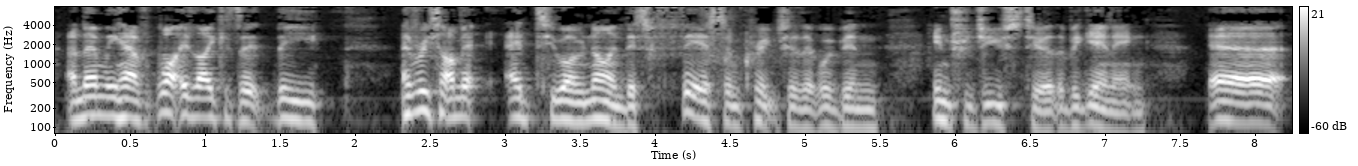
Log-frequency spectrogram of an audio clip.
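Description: A man's voice: medium pitch, normal speed, a little mellow. A man co-hosting a casual film podcast, talking with many fillers and small laughs. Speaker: podcast co-host.

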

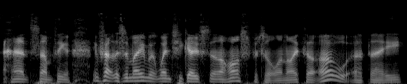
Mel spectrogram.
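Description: A man's voice: mid-range voice, expressive, quick pace, pushed and bright, no echo, low-quality recording. A man talking through film criticism off the cuff, reflective and hesitant, often qualifying what he says. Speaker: film discussion podcast host. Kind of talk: unscripted film criticism discussion.

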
